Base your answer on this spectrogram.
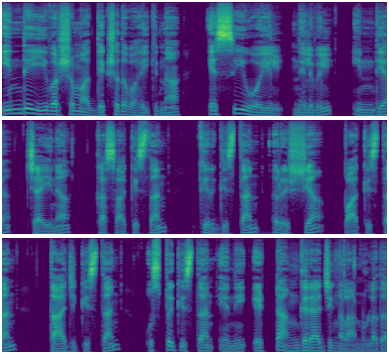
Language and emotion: Malayalam, neutral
